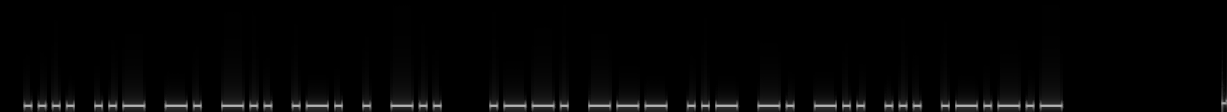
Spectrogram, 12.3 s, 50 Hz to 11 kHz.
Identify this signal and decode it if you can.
Morse code, heard as a keyed tone, about 17 wpm, 700 Hz. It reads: HUNDRED POUNDS.
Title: Sentences from Top 1000 Words - Review Part 6 - 17wpm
